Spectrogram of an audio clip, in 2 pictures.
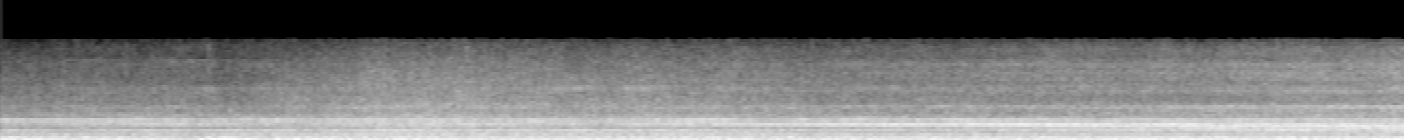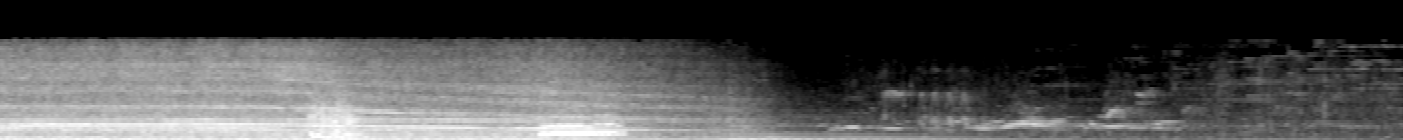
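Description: Animated jet airliner landing in a rainstorm: a steady jet-engine whine over the noise of wind and rain. About eight and a half seconds in, the whine slides down in pitch and there is a brief knock as the plane touches down. The noise then fades away to a faint background.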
